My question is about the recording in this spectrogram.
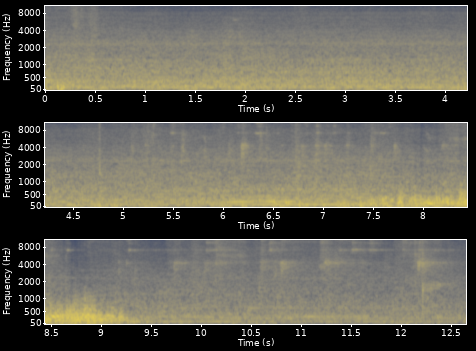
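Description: Steady background noise with a low hum, growing louder between about six and nine seconds in, then dropping to a quieter level for the last few seconds.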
